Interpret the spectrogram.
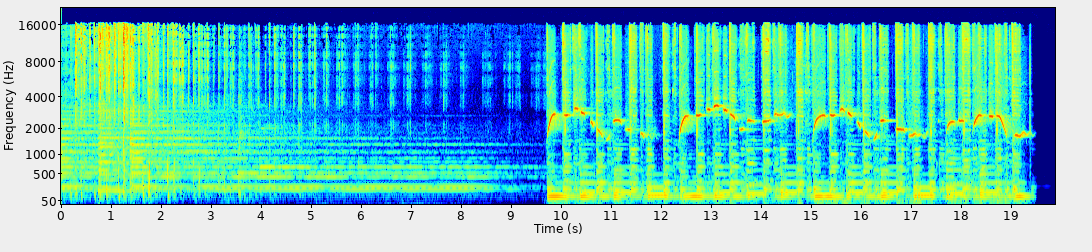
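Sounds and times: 
herd of wild horses galloping on sand and grass: 0.0 - 9.8
loud sustained whistling drone: 9.7 - 19.5.

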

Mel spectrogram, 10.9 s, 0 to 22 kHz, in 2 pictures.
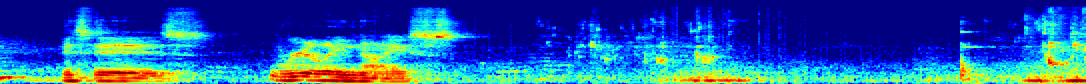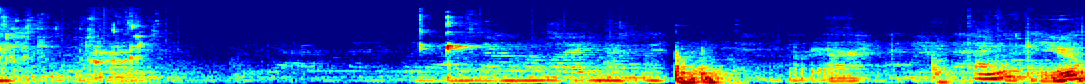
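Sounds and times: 
faint voices murmuring: 0.0 - 10.8
speech: 0.3 - 2.4, 3.4 - 3.8
Glen Moray whisky poured into a glass: 2.6 - 3.8, 4.9 - 6.3.

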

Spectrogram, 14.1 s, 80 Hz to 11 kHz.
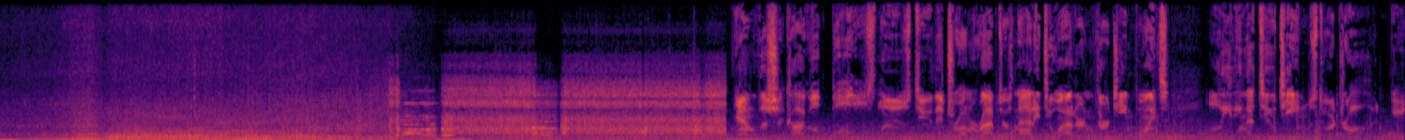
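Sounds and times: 
road and engine rumble from inside a moving rental car: 0.0 - 14.0
radio-like tonal burst: 3.9 - 7.8
speech: 7.4 - 14.0.

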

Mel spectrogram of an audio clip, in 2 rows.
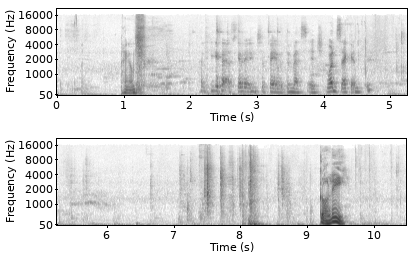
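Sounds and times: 
speech: 1.0 - 1.4, 2.4 - 5.0, 9.2 - 9.7
door being pulled shut with rattling clunks and a thud: 7.3 - 8.8.

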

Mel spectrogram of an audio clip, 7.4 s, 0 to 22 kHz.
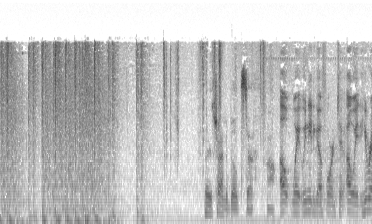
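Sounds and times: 
gunfire in a video game firefight: 0.0 - 3.0
speech: 4.1 - 7.4.

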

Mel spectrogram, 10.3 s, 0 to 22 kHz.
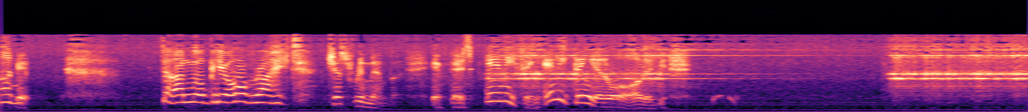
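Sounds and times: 
speech: 0.1 - 0.4, 1.6 - 7.0
telephone bell ringing: 4.9 - 8.2, 8.8 - 10.2.

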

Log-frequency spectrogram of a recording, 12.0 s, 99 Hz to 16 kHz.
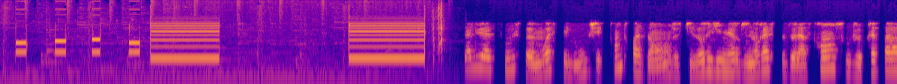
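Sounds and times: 
touch-tone keypad beeps: 0.2 - 3.0, 4.7 - 5.8
speech: 6.3 - 11.9.

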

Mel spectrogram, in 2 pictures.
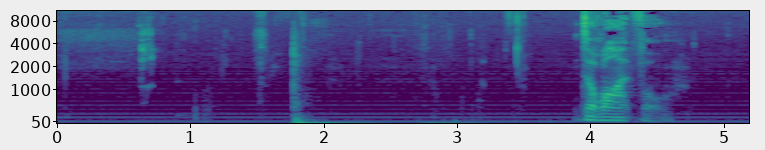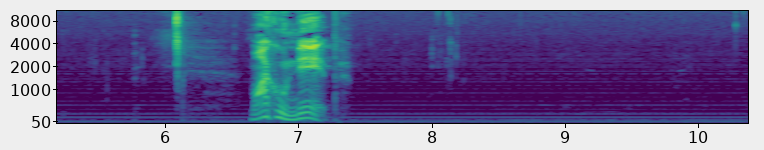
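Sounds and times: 
speech: 4.0 - 4.7, 6.6 - 7.4
wet mouth clicks while sipping beer: 8.0 - 8.3.

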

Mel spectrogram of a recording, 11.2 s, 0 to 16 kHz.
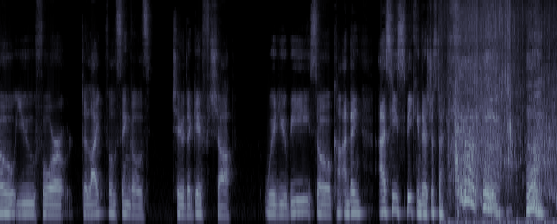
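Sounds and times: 
speech: 0.0 - 4.7, 5.3 - 11.1
water sloshing and splashing in a pool: 8.9 - 11.1.

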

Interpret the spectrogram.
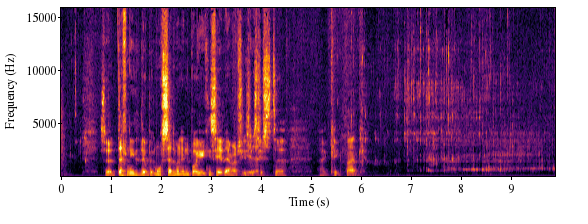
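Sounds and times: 
speech: 0.8 - 6.2
beer pouring into a glass: 6.0 - 9.8.

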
